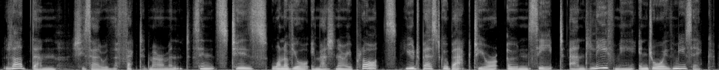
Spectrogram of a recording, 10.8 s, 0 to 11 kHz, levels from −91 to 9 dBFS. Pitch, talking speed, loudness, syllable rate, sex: 190 Hz, 155 wpm, -19 LUFS, 4.1 syllables/s, female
